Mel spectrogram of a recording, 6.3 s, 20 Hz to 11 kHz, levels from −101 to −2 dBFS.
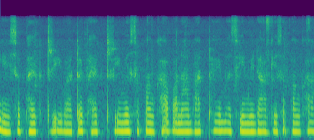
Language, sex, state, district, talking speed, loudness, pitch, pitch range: Bhojpuri, female, Uttar Pradesh, Gorakhpur, 160 wpm, -17 LUFS, 160 Hz, 160-165 Hz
